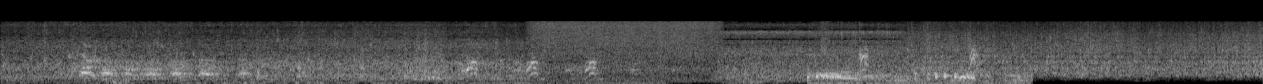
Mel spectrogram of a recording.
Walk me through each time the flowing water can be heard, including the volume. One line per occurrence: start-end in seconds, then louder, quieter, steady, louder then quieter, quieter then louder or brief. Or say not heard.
0.0-12.6 steady.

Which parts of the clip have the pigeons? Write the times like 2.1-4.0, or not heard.
2.5-4.5, 8.1-10.3.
